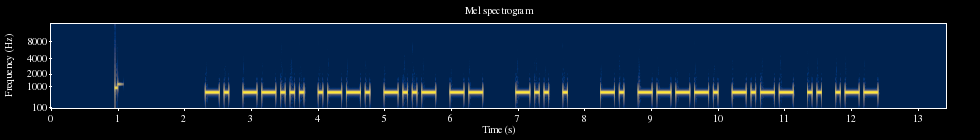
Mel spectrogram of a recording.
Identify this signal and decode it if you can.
Morse code, heard as a keyed tone, about 17 wpm, 700 Hz. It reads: N7PXM DE N9YIW
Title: USA Callsign DE Callsign - 5 Characters - 17wpm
